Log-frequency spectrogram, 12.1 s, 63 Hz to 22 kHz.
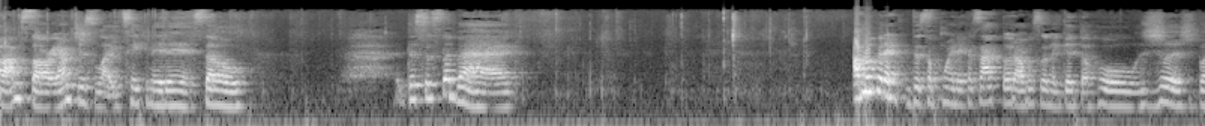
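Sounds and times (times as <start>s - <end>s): low room hum: 0.0s - 12.0s
leather bag clicks and rustles: 5.3s - 8.4s.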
